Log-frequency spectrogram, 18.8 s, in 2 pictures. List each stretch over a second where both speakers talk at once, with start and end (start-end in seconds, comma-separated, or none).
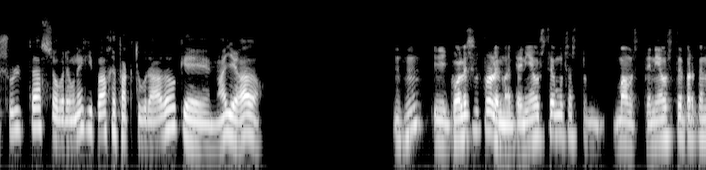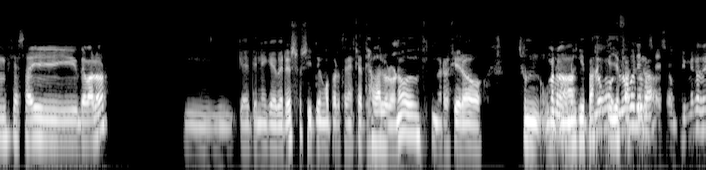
16.7-18.2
